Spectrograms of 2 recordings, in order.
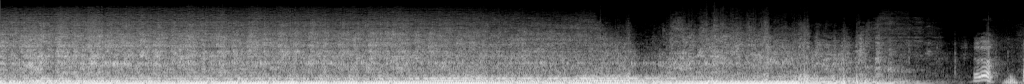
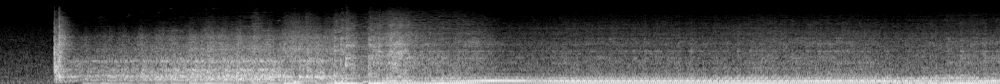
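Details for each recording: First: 1937 Talbot saloon with a 3.2-litre six-cylinder engine, laid up since the mid-1970s, with its fuel system bypassed after its carburettor was cleaned. It runs rough and shaking at a low, steady beat for several seconds, then dies. Oil pressure read about 50. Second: 1937 Talbot saloon 3.2-litre six-cylinder, first run since 1976, with a choke across the inlet: catches, a few uneven revs, then a steady low even idle; runs a little smoky, oil pressure about 40 at idle, 50 with revs.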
